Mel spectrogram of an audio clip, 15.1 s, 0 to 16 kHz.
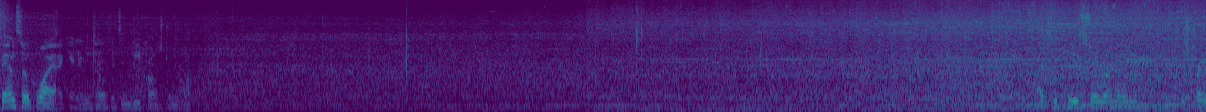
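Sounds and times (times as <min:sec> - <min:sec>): low compressor hum: 0:00.0 - 0:15.0
fans rushing: 0:05.4 - 0:15.0.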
